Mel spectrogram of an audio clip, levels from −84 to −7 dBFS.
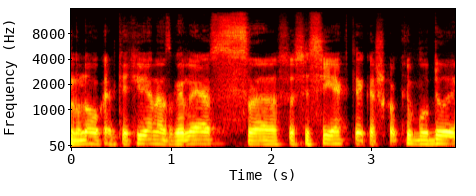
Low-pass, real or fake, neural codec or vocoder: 14.4 kHz; fake; codec, 44.1 kHz, 2.6 kbps, DAC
